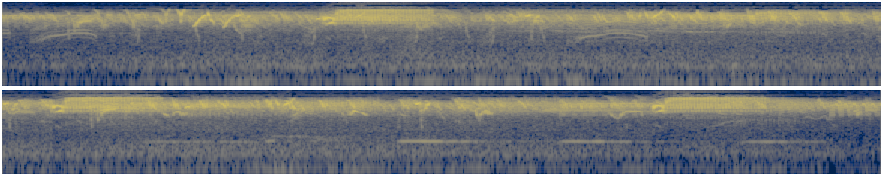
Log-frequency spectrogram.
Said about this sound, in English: There is a hidden order in the cacophony of song. The first birds to sing are usually the ones perched highest in the tree canopy. They are the first to see the sun. The birds lower down join the chorus as the light reaches deeper into the canyon.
